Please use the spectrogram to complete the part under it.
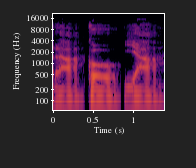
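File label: "rakoya", concatenated syllables; Affixing experiment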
